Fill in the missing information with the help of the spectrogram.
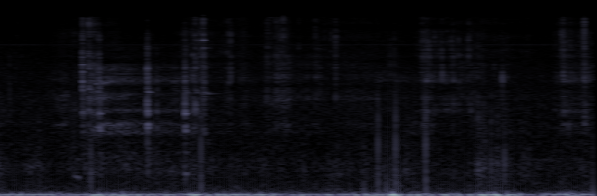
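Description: Handling sounds as a landing net is picked up off a grassy bank and swung out: rustling and scraping, with several sharp knocks, the loudest about three seconds in, over a steady low rumble.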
